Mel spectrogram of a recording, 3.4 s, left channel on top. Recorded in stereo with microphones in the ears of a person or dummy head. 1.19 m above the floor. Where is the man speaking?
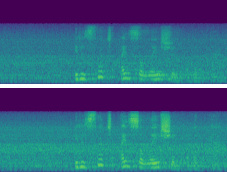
10° left (ahead or behind), 1.1 m; by 3.3 s 35° right (ahead or behind), 2.5 m.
